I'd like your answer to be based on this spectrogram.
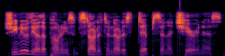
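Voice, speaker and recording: A man reading a story as narrator, in an expressive, earnest dramatic style. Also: medium pitch, brisk, dull audio.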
